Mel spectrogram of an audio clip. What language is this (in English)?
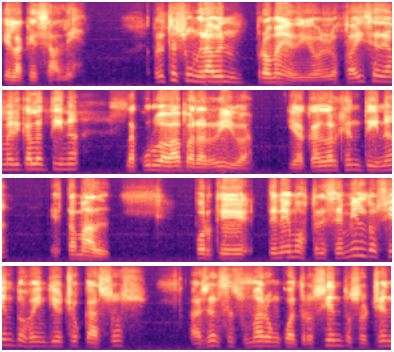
Spanish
